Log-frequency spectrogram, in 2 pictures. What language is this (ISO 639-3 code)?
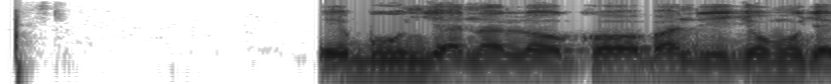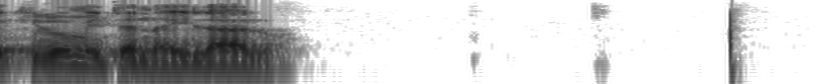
bnm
